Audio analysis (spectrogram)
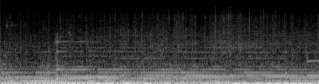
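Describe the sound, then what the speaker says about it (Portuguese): Late-afternoon rain falls in Varzelândia, northern Minas Gerais, as a loud, dense, steady patter on surfaces throughout, over a continuous low tonal hum. "Graças a Deus, a chuva chegou aí numa hora boa."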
